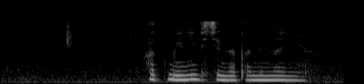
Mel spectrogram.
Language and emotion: Russian, neutral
